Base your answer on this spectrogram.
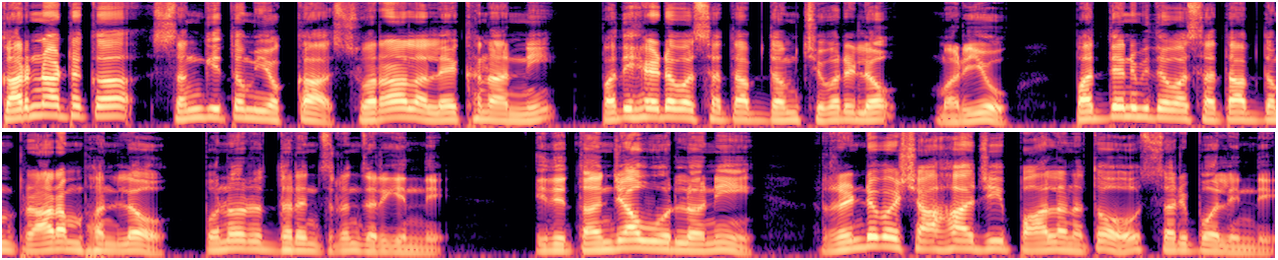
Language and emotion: Telugu, neutral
